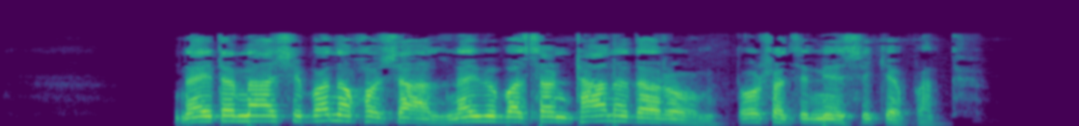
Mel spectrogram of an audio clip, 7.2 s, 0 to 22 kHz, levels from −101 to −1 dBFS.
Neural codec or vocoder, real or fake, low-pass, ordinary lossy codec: none; real; 7.2 kHz; MP3, 32 kbps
